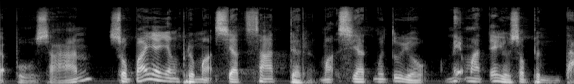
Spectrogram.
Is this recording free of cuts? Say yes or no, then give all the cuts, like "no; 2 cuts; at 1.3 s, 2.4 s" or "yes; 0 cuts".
no; 1 cut; at 1.0 s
